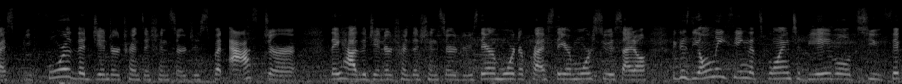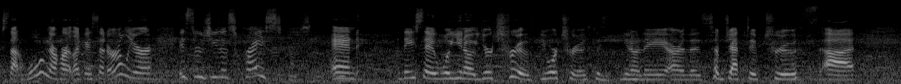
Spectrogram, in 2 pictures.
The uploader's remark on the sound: The Unity Project What’s UP? Podcast at AmFest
